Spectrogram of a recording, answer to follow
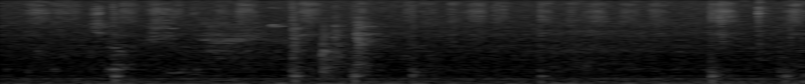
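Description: Dry-erase marker writing on a whiteboard: a string of short, faint squeaking strokes as a word is written out.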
